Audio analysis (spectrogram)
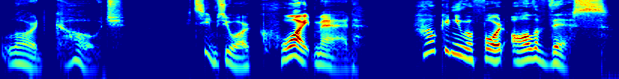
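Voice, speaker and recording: An actor voicing a wry, distrustful sea captain in a fantasy audiobook, with formal phrasing. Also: male voice, medium pitch, wildly swooping pitch, slow pace, no room sound, studio quality, heavily acted. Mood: amused, mocking. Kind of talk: audiobook character acting.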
